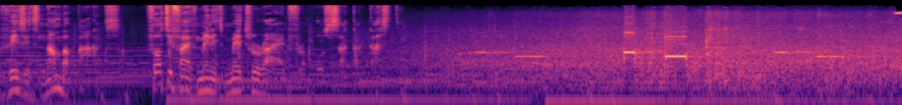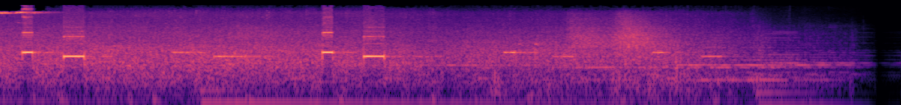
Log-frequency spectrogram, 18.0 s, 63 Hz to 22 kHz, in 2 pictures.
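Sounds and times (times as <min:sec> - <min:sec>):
street traffic noise: 0:02.2 - 0:17.8
crossing signal two-note chirp: 0:10.8 - 0:13.0.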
